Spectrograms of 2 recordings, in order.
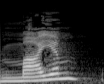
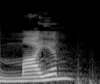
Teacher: mayim, accent on the front end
